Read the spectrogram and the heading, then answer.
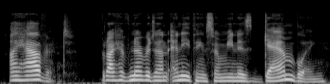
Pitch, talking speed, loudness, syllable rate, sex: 170 Hz, 220 wpm, -18 LUFS, 5.9 syllables/s, female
